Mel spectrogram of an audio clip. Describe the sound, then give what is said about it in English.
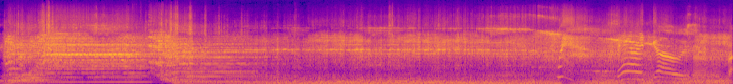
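A propeller airplane roars overhead, its engine starting with a strong droning hum and settling into a steady, loud rumble that carries on for the whole stretch. “I had to see that plane in the sky before I'd leave.”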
